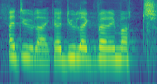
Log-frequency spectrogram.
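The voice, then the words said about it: Put-on Indian accent. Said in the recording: “Why am I doing an Indian accent?”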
